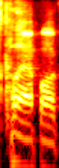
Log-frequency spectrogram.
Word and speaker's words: Klappauf: It's clap off. You remember the old commercial from back in the day? The clap on, clap off, the clapper? It's Clap clap off.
